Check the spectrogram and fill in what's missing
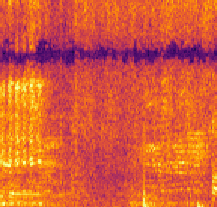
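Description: Goats bleating at a countryside farm, mixed in with steady chatter and children's voices nearby; a couple of short bleats stand out faintly from the talk.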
